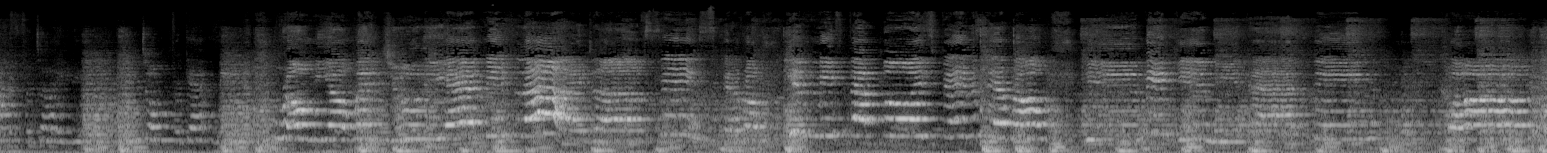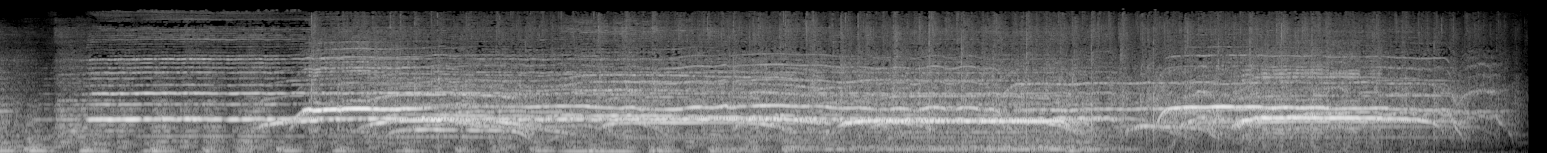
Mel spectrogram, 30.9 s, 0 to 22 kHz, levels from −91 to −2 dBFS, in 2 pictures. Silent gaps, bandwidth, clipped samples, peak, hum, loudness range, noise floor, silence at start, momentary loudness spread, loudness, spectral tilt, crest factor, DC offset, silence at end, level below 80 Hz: none; 16.5 kHz; under 0.1%; -8 dBFS; none; 16 LU; -43 dBFS; 0 s; 21 LU; -18 LUFS; -3 dB/octave; 12 dB; 0.2%; 0.4 s; -42 dBFS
